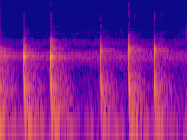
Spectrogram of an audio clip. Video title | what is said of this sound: I Made Cherry Compote - Here Is How - My Recipe Is With Essential Oils | I listen for a hollow sound. Like this one sounds a little hollower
